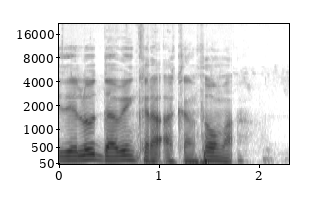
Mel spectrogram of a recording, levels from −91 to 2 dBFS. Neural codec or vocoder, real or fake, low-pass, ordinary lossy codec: none; real; none; none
